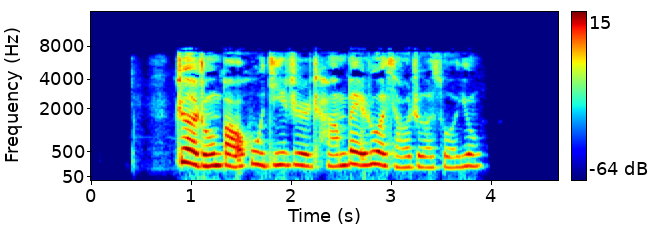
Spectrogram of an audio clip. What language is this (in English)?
Chinese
